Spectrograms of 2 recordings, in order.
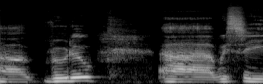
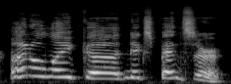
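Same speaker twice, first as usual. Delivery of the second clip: a high, slowed sneering imitation; mock the haters; mocking whiny critic; 12 semitones higher, slower than usual. Reviewer mimicking fans who dislike the writer, whiny mockery.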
